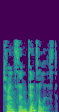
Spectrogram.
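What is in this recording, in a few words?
"transcendentalist", British English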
